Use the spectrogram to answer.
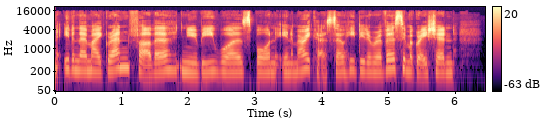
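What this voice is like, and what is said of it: Australian accent. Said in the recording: “people will obviously hear your accent when you speak. You're from beautiful Australia ... my accent is Australian”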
